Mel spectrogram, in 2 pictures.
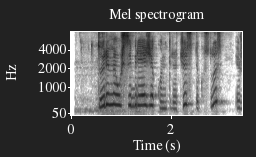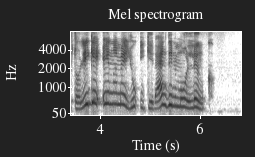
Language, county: Lithuanian, Panevėžys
